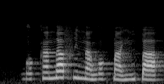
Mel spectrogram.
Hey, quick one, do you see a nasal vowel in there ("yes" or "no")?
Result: yes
